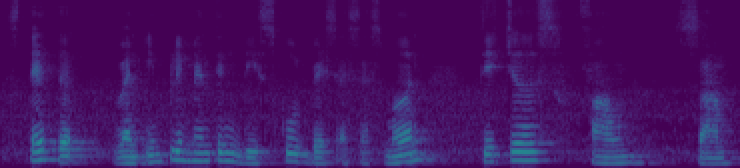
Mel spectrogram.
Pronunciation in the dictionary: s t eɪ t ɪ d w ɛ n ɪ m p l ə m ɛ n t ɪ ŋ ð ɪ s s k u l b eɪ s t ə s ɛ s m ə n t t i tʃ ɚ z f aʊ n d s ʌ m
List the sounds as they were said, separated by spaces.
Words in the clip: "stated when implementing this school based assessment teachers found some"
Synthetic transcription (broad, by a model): s t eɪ t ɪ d w ɛ n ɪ m p l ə m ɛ n t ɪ ŋ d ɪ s s k u l b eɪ s ə s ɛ s m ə n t t i tʃ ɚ s f aʊ n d s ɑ m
